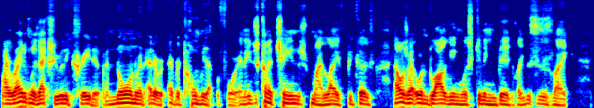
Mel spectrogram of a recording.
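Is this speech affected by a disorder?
No.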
